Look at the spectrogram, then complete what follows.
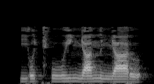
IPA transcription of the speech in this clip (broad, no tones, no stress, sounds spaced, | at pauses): j ʊ cʰ uː j ɲ a n ʊ ɲ aː ɾ ʊ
